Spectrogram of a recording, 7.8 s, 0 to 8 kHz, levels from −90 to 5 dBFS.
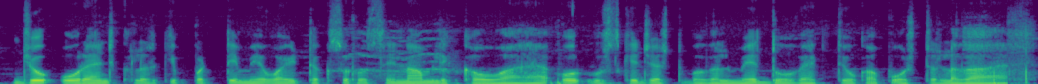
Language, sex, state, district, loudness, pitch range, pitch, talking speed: Hindi, male, Uttar Pradesh, Saharanpur, -22 LUFS, 115-125 Hz, 120 Hz, 185 wpm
